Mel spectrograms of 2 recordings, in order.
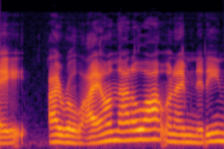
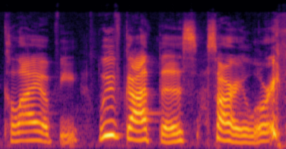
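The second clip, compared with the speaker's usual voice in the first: ordinary talk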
